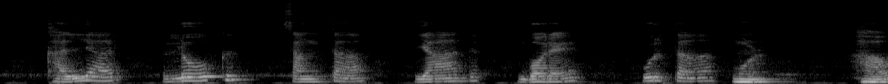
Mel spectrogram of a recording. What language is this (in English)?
Konkani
